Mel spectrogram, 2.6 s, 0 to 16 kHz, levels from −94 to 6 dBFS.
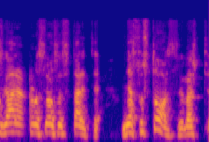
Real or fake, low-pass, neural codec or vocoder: fake; 9.9 kHz; vocoder, 22.05 kHz, 80 mel bands, Vocos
